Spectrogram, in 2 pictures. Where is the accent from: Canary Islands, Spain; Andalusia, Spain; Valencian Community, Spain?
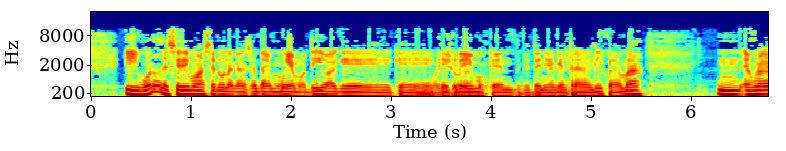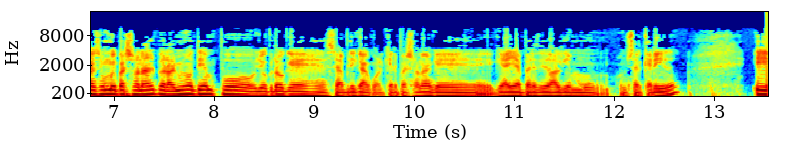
Canary Islands, Spain; Somos canarios y al mismo tiempo lo particular se hace universal cuando la gente lo valora.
